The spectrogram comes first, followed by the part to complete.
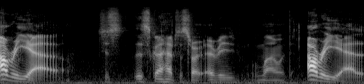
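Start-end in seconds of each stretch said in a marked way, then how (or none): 0.0-0.7 loud Jamaican-accented call. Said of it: "that's how I can do my Jamaican accent".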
